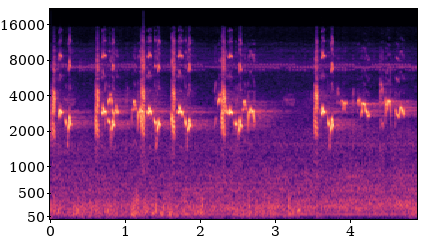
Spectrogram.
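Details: Female sooty-headed bulbul calling the male, lure for hard-to-attract wild bulbuls: crisp chirped notes in short groups of two or three, repeated with gaps of about half a second.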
